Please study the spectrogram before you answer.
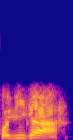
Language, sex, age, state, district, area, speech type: Bodo, male, 60+, Assam, Kokrajhar, urban, conversation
